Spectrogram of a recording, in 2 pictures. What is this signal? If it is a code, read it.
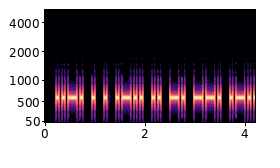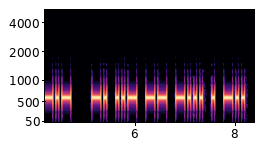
Morse code, heard as a keyed tone, about 20 wpm, 600 Hz. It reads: FEELING. NUMBED
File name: cw-books / winnie-the-pooh / winnie-20wpm-page-0088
